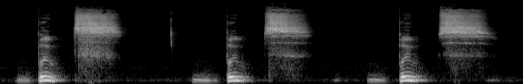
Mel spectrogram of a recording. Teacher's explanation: It's the snake sound. Boots. Boots. Yeah, no no vibration.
